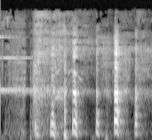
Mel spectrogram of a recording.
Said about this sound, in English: I told you, do not touch my bell.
